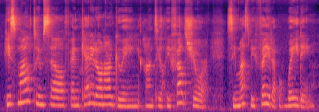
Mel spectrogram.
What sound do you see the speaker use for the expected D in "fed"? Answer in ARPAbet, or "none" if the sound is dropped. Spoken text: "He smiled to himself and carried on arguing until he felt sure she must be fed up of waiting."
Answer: none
